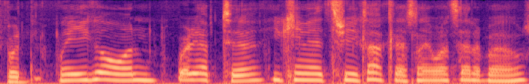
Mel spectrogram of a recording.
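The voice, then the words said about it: Put-on Cork Irish accent. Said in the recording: “I have a Cork accent for some reason.”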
